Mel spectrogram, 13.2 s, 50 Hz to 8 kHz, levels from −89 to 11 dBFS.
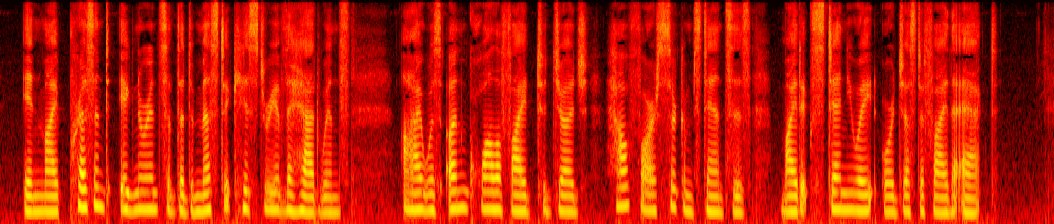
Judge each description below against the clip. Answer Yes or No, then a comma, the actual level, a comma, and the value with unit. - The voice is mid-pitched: Yes, medium, 170 Hz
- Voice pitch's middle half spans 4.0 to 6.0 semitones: No, narrow, 2.4 semitones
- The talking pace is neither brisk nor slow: No, slow, 115 wpm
